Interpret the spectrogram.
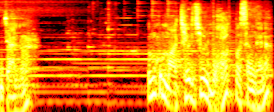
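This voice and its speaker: Sly, menacing husband, swinging intonation. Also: male voice, mid-range voice, sing-song, unhurried. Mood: mock-sweet. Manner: coaxing, taunting. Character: menacing, mock-sweet husband and father, controlling and sly. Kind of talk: Hindi TV crime drama acting. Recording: music behind the voice.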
